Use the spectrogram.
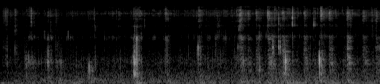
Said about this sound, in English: Maybe you heard more of the stove crackling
